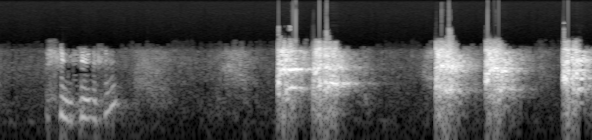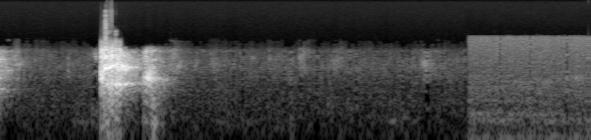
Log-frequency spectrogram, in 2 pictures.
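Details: Pomeranian puppies yapping: a brief whiny note, then five loud, sharp yaps spaced about a second apart, followed by faint squeaks and a low hum at the end.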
